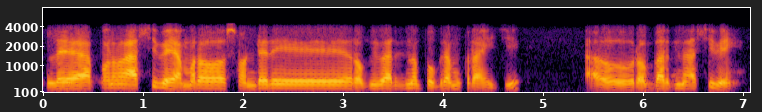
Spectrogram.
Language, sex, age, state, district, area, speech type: Odia, male, 60+, Odisha, Jharsuguda, rural, conversation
